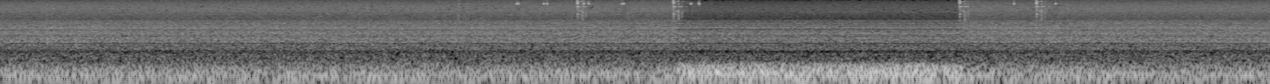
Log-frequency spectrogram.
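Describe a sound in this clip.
A jet engine drones steadily, growing louder for a few seconds.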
